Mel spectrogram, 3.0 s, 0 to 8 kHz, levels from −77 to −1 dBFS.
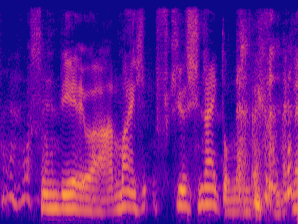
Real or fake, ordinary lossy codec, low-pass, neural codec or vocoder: fake; none; 7.2 kHz; codec, 24 kHz, 1.5 kbps, HILCodec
